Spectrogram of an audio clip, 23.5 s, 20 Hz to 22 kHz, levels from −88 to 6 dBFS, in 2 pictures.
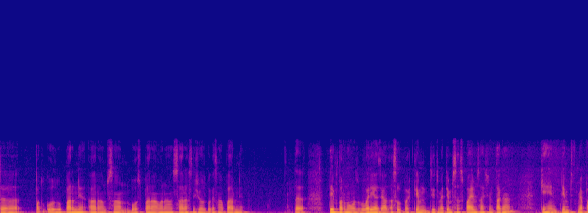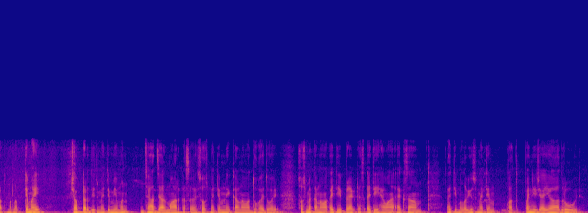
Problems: none marked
